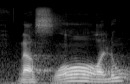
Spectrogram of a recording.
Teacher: sadnya kita tebalkan karena dia itbaq, ya, huruf tebal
